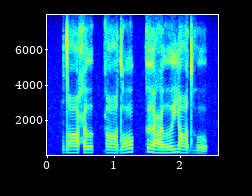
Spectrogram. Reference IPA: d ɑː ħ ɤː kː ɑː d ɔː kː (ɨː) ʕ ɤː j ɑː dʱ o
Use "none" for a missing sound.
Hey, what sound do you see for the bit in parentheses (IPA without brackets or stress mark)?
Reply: əː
